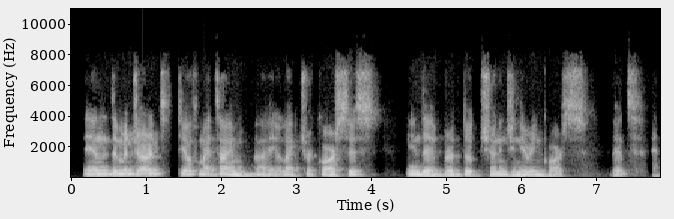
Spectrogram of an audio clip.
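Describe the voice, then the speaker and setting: A man's very deep, low voice in a Brazilian Portuguese accent, fairly slow and monotone. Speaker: professor. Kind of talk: conference presentation. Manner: halting.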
